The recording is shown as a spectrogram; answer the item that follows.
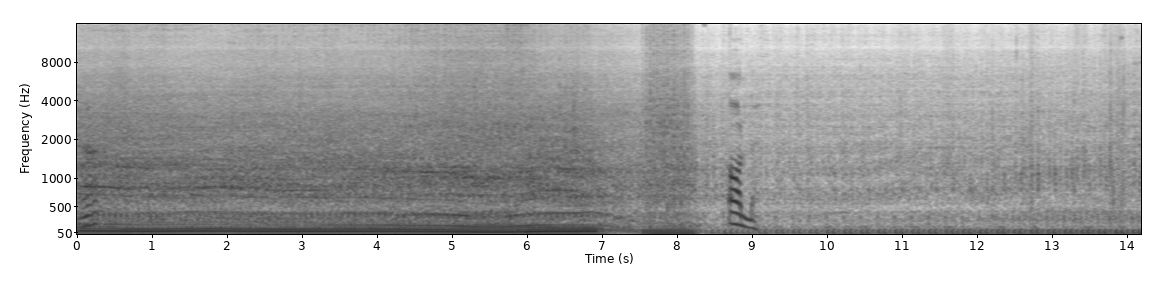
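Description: Ghazi farm tractor's diesel engine working under load as it pulls a cultivator through dry soil, a steady heavy drone. About seven seconds in it drops to a quieter, more distant chugging. A short shout with falling pitch comes near nine seconds.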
